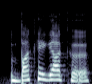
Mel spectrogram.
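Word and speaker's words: 化学: I mean, I know, but the sources I learned Japanese from said that both kagaku and bakegaku pronunciations are correct in this context.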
